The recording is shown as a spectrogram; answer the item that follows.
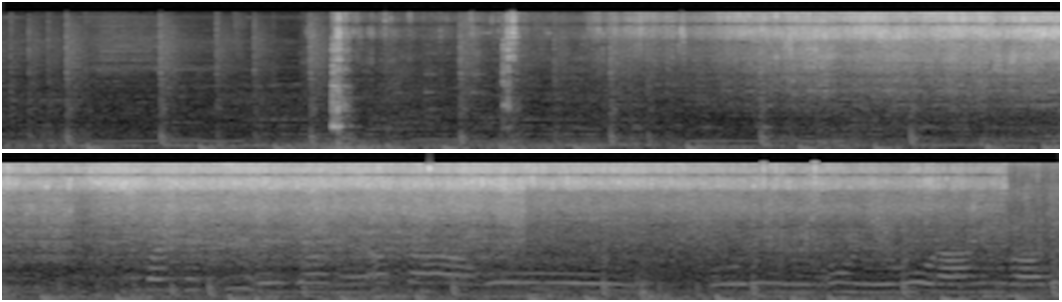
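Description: Butter sizzling in a frying pan as strips of half-dried gwamegi fish pan-fry in it. Two sharp clicks come in the first few seconds. The sizzle then builds to a steady hiss about four seconds in, and it drops away just before the end.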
